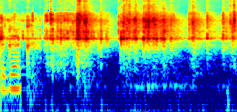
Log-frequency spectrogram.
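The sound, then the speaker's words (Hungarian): Someone rummages through a bag, with continuous, irregular crinkling and rustling bursts that rise and fall for a couple of seconds. A brief voice sounds at the start. “nagyon pakol valamit. Táskám.”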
